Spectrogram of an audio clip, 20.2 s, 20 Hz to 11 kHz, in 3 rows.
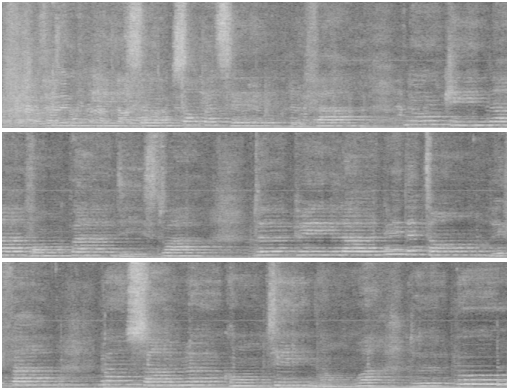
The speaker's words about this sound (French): Et on va se quitter avec euh, une autre chanson de circonstance en attendant le 14 juin, plus que 10 jours. Vous pouvez l'écouter peut-être en boucle.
